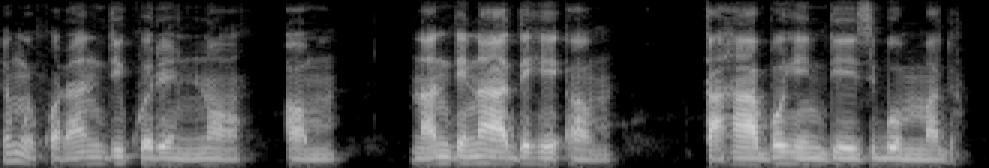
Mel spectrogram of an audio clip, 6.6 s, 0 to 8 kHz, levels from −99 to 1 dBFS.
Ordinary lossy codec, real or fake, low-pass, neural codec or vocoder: none; real; none; none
